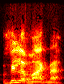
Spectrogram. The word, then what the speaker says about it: Villa Magna: And I want to be sure I'm saying this correctly, as I would say it if I was in Spain. So you help me out. I would say Villa Magna. – It is ideal. Villa Magna.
